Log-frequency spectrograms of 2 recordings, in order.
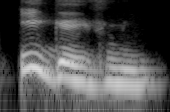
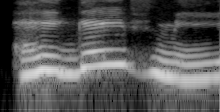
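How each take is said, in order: First: The h sound at the start is dropped. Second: The h sound at the start is pronounced. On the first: The speaker calls it wrong. "here we cannot say" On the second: The speaker calls it right. "in initial position or at the beginning of the sentence, they keep the her"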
